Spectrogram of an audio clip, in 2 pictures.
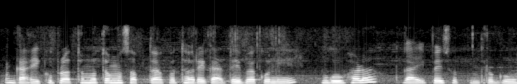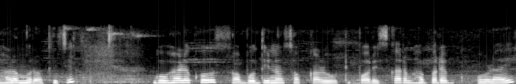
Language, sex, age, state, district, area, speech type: Odia, female, 18-30, Odisha, Puri, urban, spontaneous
